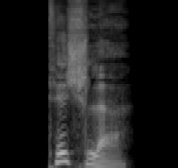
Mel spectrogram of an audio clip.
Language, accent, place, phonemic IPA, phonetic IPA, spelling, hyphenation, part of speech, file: German, Germany, Berlin, /ˈtɪʃ.ləʁ/, [ˈtɪʃlɐ], Tischler, Tisch‧ler, noun, De-Tischler.ogg
- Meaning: joiner (wooden furniture manufacturer)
